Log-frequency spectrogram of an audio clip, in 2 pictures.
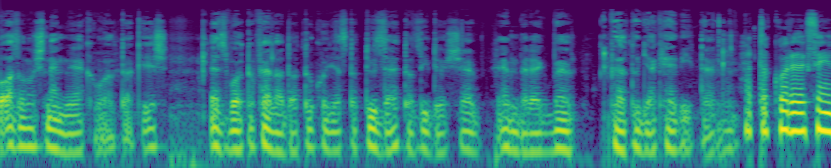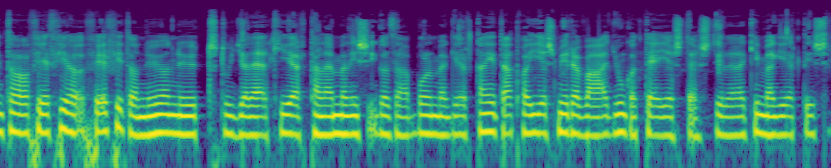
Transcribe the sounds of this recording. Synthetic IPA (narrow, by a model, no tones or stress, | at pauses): ɒzo̞no̞ʃnɛmyɛkʋo̞̰lt̪ɒ̰keːʃɛzʋo̞lt̪ɒfɛlɒd̪ɒt̪ukho̞ɟɛst̪ɒt̪yzɛt̪ɒzid̪øːʃɛbːɛmbɛɾɛɡ̚bɛn | fɛlt̪uɟːaːkhɛvḭːt̪ɛ̰nːihat̪ɒkːoɾɛzɛksɛɾint̪ɒfeːrfiɒfeːrfit̪ɒnøːɒnøːt̪ːuɟːɒlɛlkieːrt̪ɛlɛmːɛniʃḭɡɒzaːboːlmɛɡeːrt̪ɛnːit̪ɛɦat̪hɒijɛʃmiːɾɛvaːɟuŋkɒt̪ɛjːɛʃt̪ɛʃt̪ilɛlkimɛɡeːrt̪eːʃrɛ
